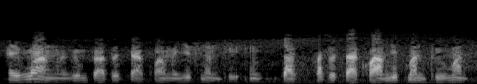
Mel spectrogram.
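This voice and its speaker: A man preaching a Buddhist sermon, slow and deliberate, pausing often and stressing key words. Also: sits low, little pitch movement, lo-fi sound, slight background noise. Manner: slow and deliberate, with long pauses and emphatic chanted words. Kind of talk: Dharma sermon.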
